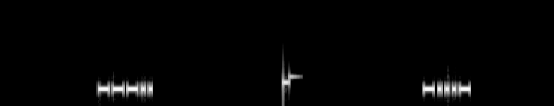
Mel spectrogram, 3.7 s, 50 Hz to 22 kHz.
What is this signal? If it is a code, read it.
Morse code, heard as a keyed tone, about 48 wpm, 700 Hz. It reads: 8 <BT>
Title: Single Character (Letter:Number:Punctuation:Prosign) Alt 50wpm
